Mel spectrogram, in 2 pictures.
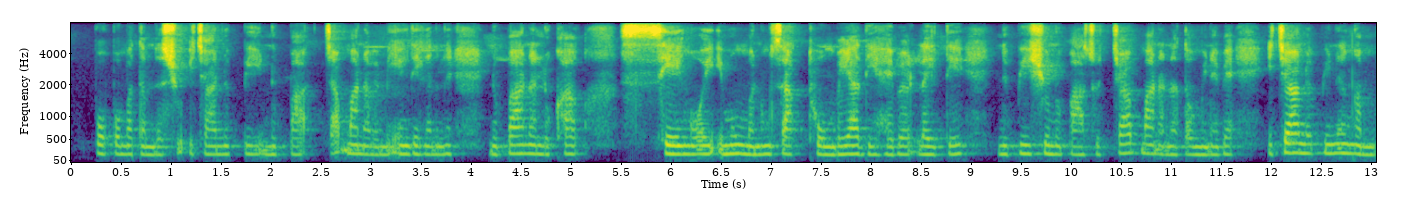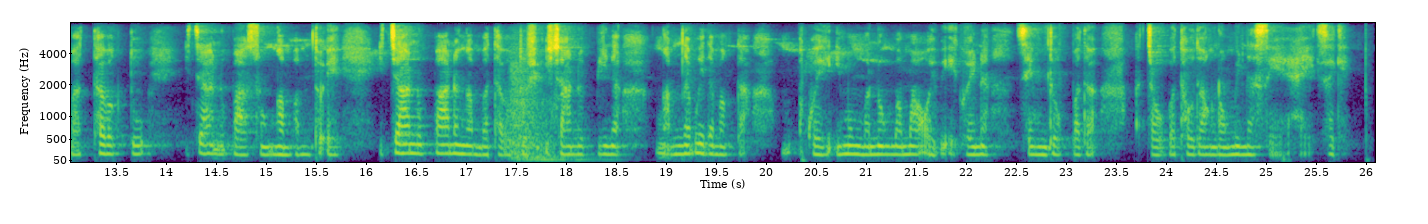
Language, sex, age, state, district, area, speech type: Manipuri, female, 30-45, Manipur, Bishnupur, rural, spontaneous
